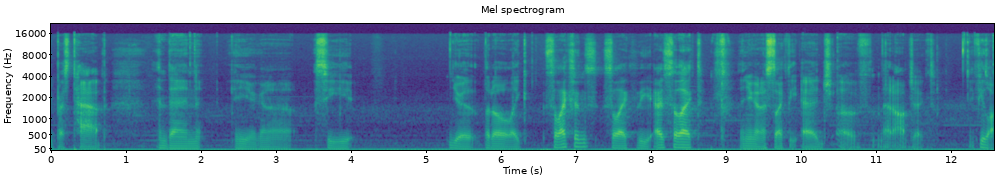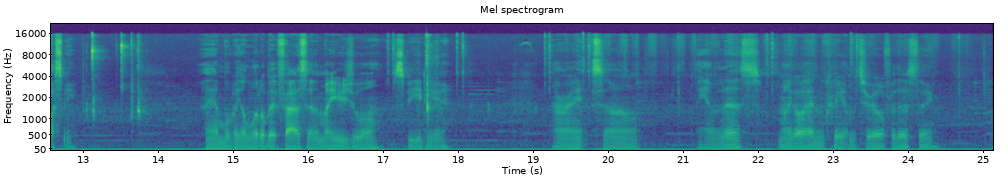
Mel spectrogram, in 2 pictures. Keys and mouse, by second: 1.8 middle click, 2.5-3.8 middle drag, 8.8 middle click, 10.5 middle click, 13.5 ctrl+b, 17.5 Tab, 19.1 click, 19.6 click, 21.0-21.8 middle drag, 22.1 click, 24.8 middle click.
